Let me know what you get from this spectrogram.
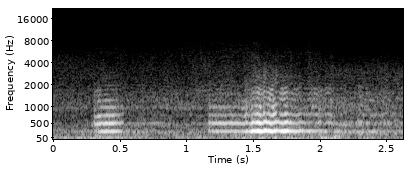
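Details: Natural bee buzzing in two bursts, a low droning hum with stacked overtones that swells, fades, then returns louder and steadier for about a second before trailing off against a quiet background.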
